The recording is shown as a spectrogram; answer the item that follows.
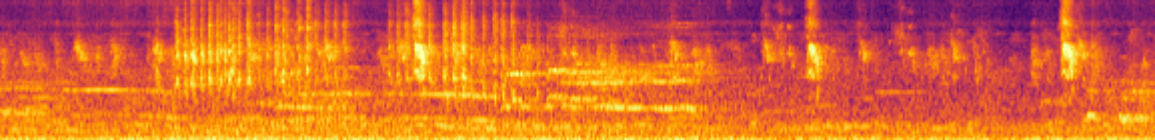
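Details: Eurasian tree sparrows chirping as morning arrives: dense bursts of short, sharp chirps with fluttering wings, louder single chirps near three, six and eight seconds, and faint thin whistled notes from other birds in the background.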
